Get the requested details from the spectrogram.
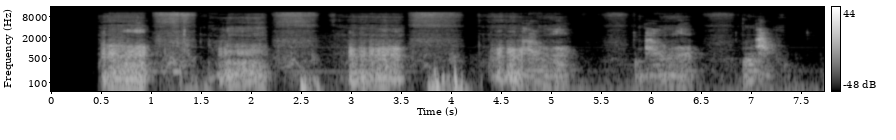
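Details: Stertor: rough, low-pitched snoring-like breathing in rapid cycles during both inspiration and expiration, sometimes gurgling, from partial obstruction of the upper airway such as the nasopharynx or oropharynx; distinct from high-pitched laryngeal stridor.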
